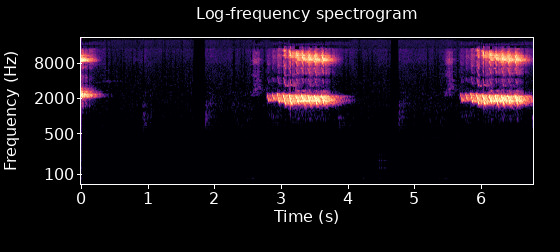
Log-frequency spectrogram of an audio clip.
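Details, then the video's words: Captive-bird training recording of a yellow-vented bulbul: two long, rich warbled phrases, each about a second, spaced roughly three seconds apart, with the tail of an earlier phrase at the start. "MASTERAN BURUNG TRUCUKAN (Jogjog)"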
